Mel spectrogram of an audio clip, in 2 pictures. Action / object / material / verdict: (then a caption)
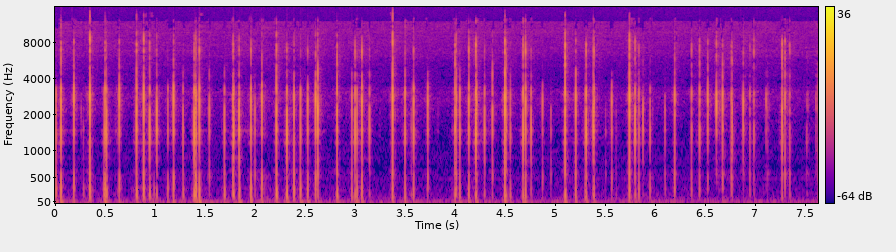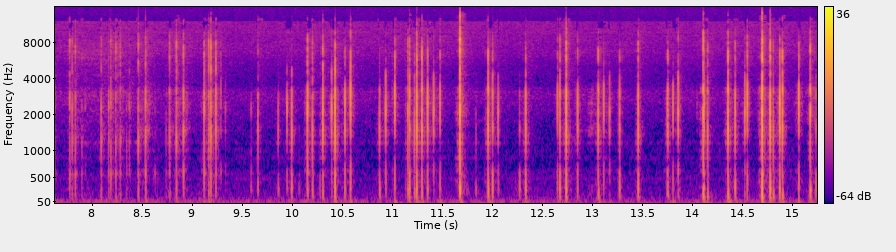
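tap / plastic eye shadow palette / plastic / none. Fast tapping on a plastic eye shadow palette produces a dense stream of quick, dry clicks with a hollow low thump under each one. The hits come too close together to count, with brief bursts of bright, crisp clatter and almost no ring after each tap.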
